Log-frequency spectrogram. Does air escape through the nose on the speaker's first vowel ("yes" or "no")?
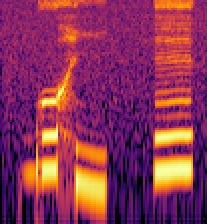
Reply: no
